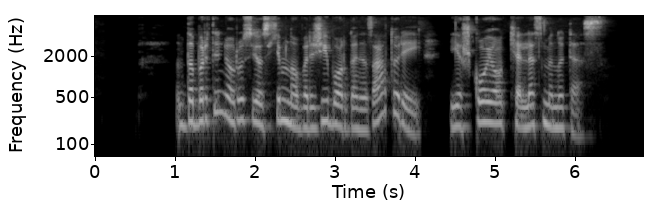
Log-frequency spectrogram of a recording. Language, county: Lithuanian, Vilnius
